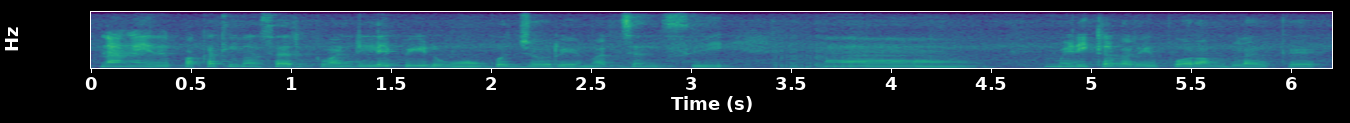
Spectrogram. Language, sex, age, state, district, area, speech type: Tamil, female, 18-30, Tamil Nadu, Perambalur, rural, spontaneous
